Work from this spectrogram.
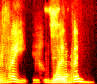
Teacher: Ujung lidah antara ujung gigi seri atas dan bawah lebih mendekati yang ke bawah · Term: huruf zainya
